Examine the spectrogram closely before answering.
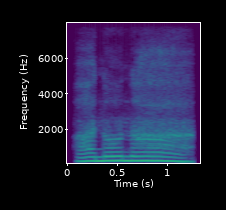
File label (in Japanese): VO jp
